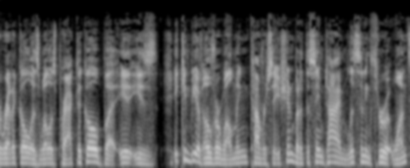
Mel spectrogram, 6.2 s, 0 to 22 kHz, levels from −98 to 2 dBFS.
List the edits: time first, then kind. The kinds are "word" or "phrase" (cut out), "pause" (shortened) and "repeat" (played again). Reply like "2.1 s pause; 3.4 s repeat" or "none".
3.0 s word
